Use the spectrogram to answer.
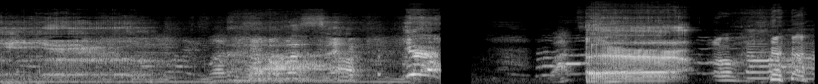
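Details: A loud, drawn-out voiced burp from a man between stretches of talk, with music in the background; burping.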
